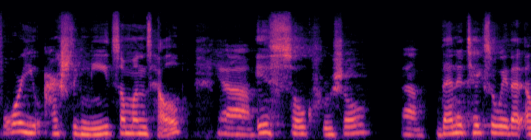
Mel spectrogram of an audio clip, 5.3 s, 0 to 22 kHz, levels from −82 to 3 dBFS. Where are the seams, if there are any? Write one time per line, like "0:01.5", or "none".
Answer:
none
